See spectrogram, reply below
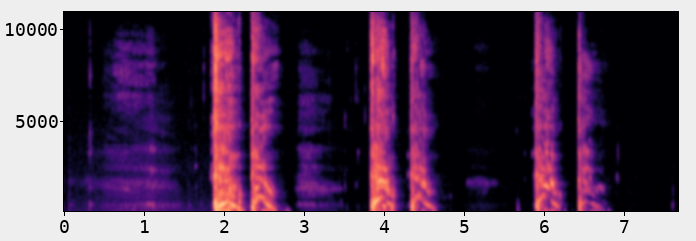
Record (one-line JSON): {"three_cough_length": "7.7 s", "three_cough_amplitude": 32482, "three_cough_signal_mean_std_ratio": 0.3, "survey_phase": "beta (2021-08-13 to 2022-03-07)", "age": "45-64", "gender": "Female", "wearing_mask": "No", "symptom_cough_any": true, "symptom_fatigue": true, "symptom_headache": true, "symptom_onset": "6 days", "smoker_status": "Never smoked", "respiratory_condition_asthma": false, "respiratory_condition_other": false, "recruitment_source": "Test and Trace", "submission_delay": "1 day", "covid_test_result": "Positive", "covid_test_method": "RT-qPCR", "covid_ct_value": 21.4, "covid_ct_gene": "ORF1ab gene", "covid_ct_mean": 22.3, "covid_viral_load": "50000 copies/ml", "covid_viral_load_category": "Low viral load (10K-1M copies/ml)"}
